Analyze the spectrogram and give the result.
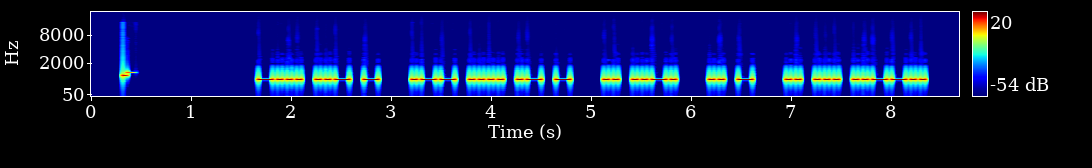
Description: Morse code, heard as a keyed tone, about 25 wpm, 700 Hz. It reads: BUT WHAT IF IT IS?
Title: Sentences from Top 100 Words 25wpm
